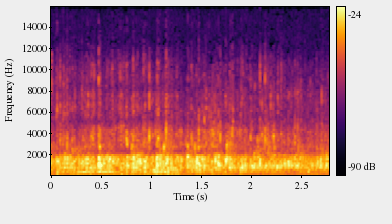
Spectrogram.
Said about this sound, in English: Can we just give the youth worship team a big round of applause?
